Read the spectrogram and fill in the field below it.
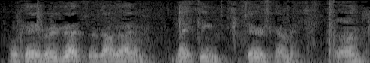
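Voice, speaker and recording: Over noticeable background noise and audible room echo, a man speaks at a moderate pace. His pitch is fairly high, with ordinary variation. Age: 70s. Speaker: board chair. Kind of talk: public meeting.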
